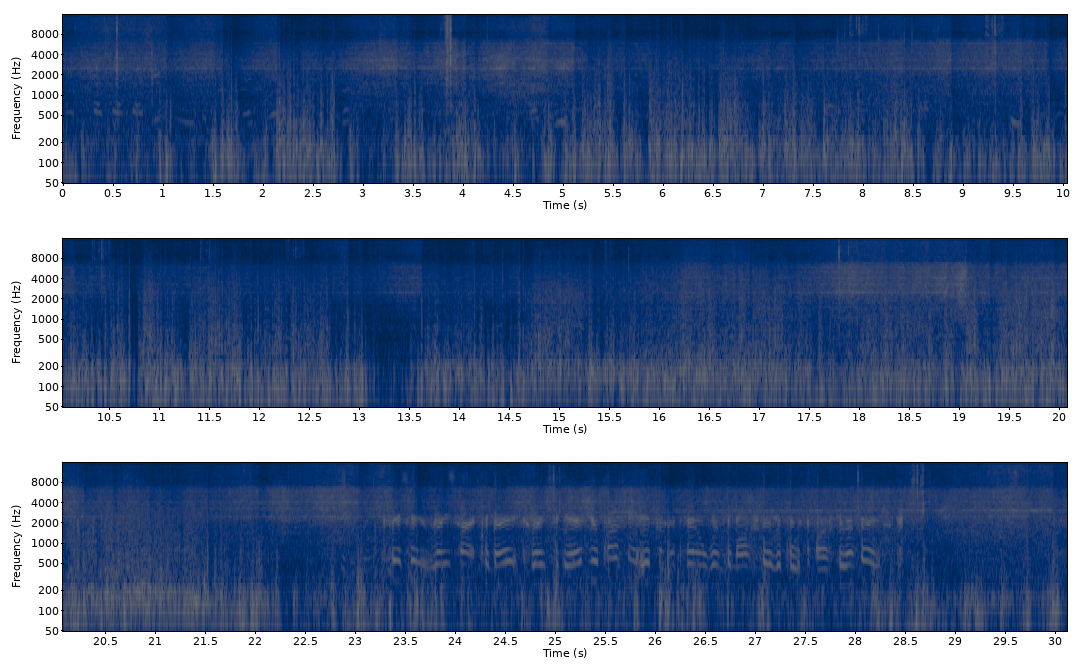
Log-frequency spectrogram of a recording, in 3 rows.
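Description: The twin General Electric F404 jet engines of a McDonnell Douglas CF-18 Hornet run with a low rumble as the fighter rolls along the runway, with gusts of wind on the microphone. A voice talks over it in the last several seconds.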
